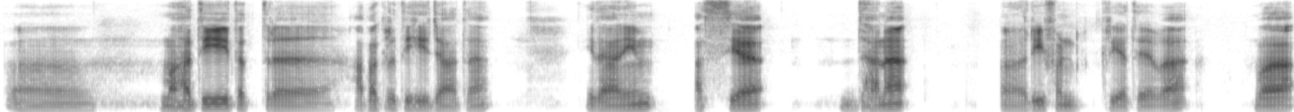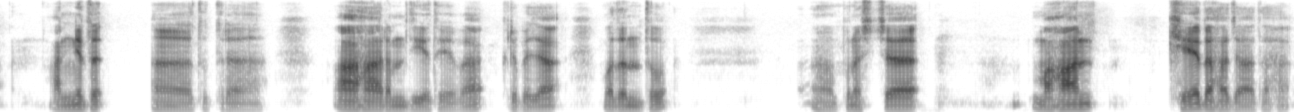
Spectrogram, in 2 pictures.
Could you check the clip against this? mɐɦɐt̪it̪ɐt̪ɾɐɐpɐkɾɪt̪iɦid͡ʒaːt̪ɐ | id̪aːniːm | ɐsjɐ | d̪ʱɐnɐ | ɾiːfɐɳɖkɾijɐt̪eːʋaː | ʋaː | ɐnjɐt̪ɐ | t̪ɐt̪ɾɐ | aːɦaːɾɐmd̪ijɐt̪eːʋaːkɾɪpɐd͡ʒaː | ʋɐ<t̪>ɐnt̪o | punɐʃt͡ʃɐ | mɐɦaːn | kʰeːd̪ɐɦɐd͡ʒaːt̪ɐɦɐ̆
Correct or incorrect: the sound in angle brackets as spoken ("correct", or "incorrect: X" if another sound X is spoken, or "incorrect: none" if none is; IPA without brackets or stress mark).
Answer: incorrect: d̪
